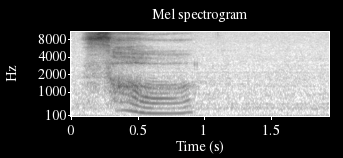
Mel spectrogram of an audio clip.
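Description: A young woman makes a brief high-pitched exclamation close to a microphone.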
